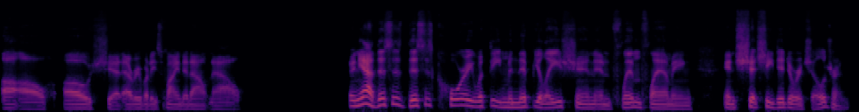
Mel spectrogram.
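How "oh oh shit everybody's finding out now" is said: sudden, caught-out, inner-thought tone of realizing. Commenting on courtroom footage, voicing Corey's realization: imitating Corey realizing. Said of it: "she's just like".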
